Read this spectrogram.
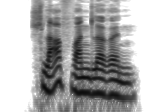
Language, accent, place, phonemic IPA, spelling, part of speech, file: German, Germany, Berlin, /ˈʃlaːfˌvandləʁɪn/, Schlafwandlerin, noun, De-Schlafwandlerin.ogg
- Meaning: female sleepwalker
